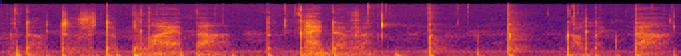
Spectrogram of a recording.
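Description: A woman doing an ASMR spa roleplay as an attendant, speaking in a soft breathy whisper close to the mic, gentle, soothing and affectionate. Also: takes it slowly. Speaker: ASMR performer playing a vampire spa attendant. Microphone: close ASMR microphone.

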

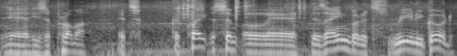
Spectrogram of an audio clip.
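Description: A man's voice: fairly low pitch, moderate pace. A man in his forties with a Northeast English accent chatting casually to a handheld camera, rambling with lots of ums and restarts. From North East England. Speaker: allotment vlogger. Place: outdoor allotment garden, then indoors in a shed. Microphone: handheld camera mic, then fixed camera. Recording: outdoor ambience with sirens and traffic. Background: outdoor ambience, traffic.

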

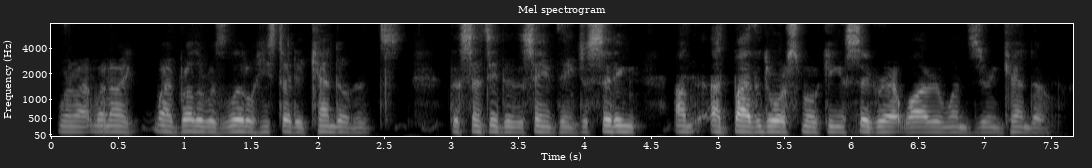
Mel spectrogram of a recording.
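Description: Middle-aged male host, mellow tone, close dry sound, brief conversational questions. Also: mid-range voice, level tone, fast, dry recording, poor audio. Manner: short questions and backchannel replies. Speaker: podcast host, interviewer. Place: small studio room, indoors.

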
